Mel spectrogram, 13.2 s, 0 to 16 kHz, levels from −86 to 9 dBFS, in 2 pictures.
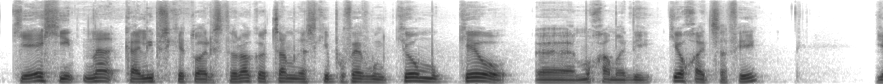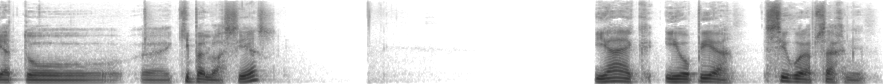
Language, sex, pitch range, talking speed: Greek, male, 105-130 Hz, 135 wpm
